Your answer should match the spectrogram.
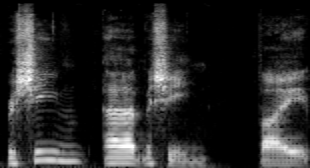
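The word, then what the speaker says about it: Róisín: which um I've very recently learned is actually pronounced rashim uh Machine by rashim Murphy uh I enjoyed this is one I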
